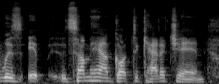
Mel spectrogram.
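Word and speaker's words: Kacchan: it somehow got to kachchan or kitatian if you want to say it wrong um and doesn't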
